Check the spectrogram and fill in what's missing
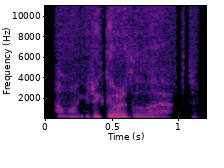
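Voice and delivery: very soft, low voice of God; hushed, tender assurance; God's voice. Retold or imitated. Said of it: "that voice say again".

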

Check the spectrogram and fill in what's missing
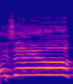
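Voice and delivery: high, loud call up a hill; shouted name. Retold or imitated. Dad calling his son down from the hilltop, a loud shout. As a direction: yell up to the top of the hill. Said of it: "I yell to the top of the hill".

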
